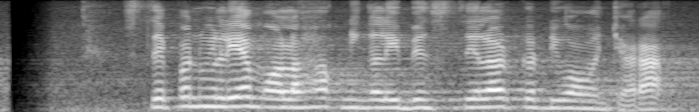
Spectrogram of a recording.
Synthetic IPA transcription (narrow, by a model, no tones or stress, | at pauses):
st̪epənwiliamɔlɔɦɔk̚niŋalibɛnst̪ilɔrkɨrdiwawaɲt͡ʃaɾa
